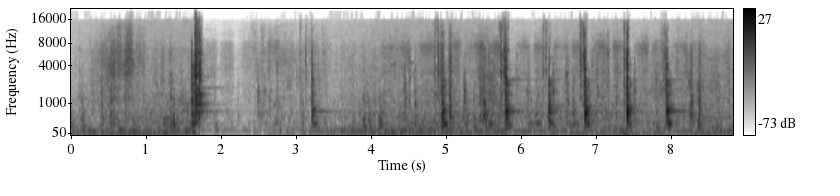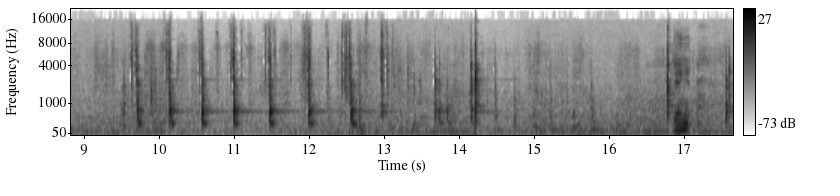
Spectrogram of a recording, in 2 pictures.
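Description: Swivel ratchet turning a 15 mm deep 3/8-drive socket on a bolt at the lower intake manifold of a 2004 Chevy Monte Carlo 3.4 engine, a run of quick, evenly spaced clicking ticks, fairly close, with faint talk around it.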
